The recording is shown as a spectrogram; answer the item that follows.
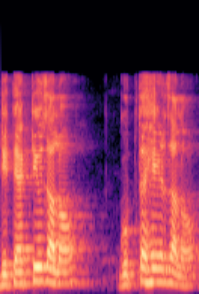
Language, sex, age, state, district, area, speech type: Goan Konkani, male, 60+, Goa, Tiswadi, rural, spontaneous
